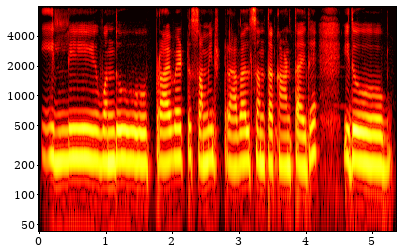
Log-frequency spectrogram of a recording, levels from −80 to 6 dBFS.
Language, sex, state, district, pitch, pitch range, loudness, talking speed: Kannada, female, Karnataka, Shimoga, 215 Hz, 210-225 Hz, -15 LUFS, 110 wpm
